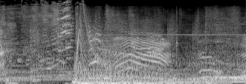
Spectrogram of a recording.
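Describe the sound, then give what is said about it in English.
A flash grenade goes off with one sudden, loud bang about three-quarters of a second in. Dense, sustained noise continues at high level to the end, following a quieter, low stretch before the blast. “A flash grenade? No, come on, don't just... Find cover, bring him to me!”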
